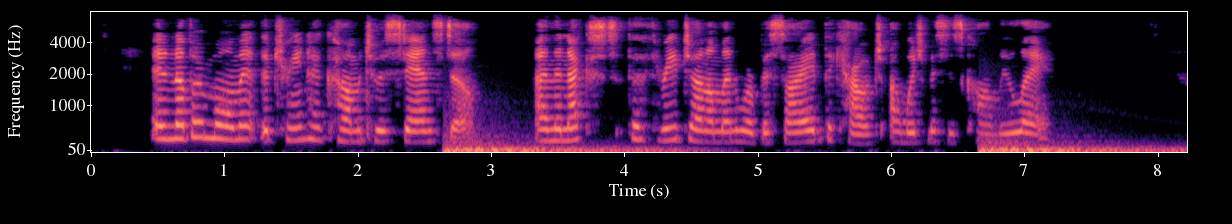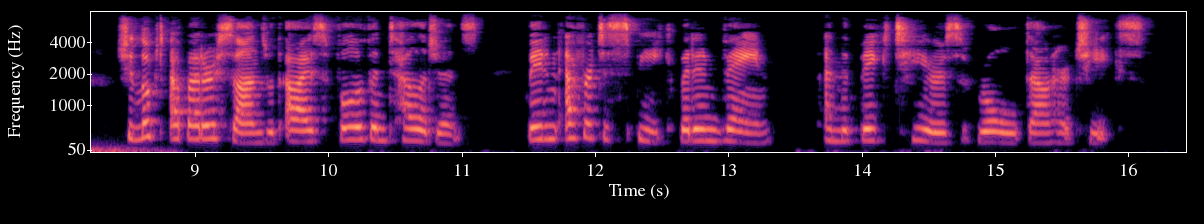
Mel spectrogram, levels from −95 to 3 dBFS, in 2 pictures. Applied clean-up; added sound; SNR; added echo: none; Boom; 6 dB; none.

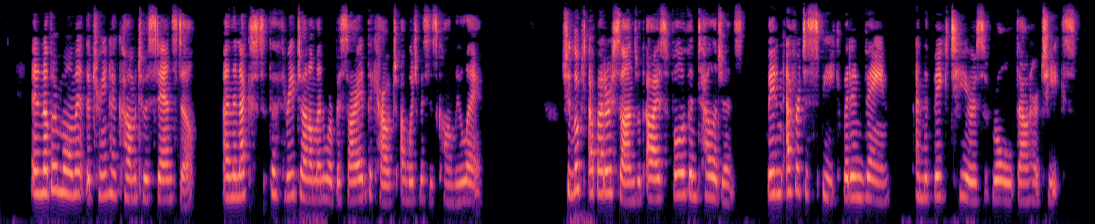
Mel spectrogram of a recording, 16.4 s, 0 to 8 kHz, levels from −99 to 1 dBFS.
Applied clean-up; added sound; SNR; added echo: neural mask model Resemble Enhance denoiser.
